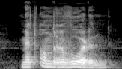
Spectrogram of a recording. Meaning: abbreviation of met andere woorden (“in other words”)
- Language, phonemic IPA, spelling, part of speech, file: Dutch, /mɛtˈɑndərəˌwordə(n)/, m.a.w., conjunction, Nl-m.a.w..ogg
